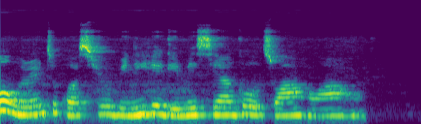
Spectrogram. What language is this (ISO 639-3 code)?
ibo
